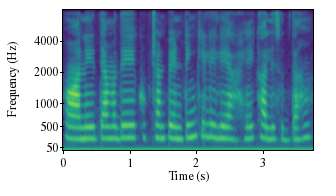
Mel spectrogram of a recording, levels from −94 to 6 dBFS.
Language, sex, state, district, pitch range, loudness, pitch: Marathi, female, Maharashtra, Aurangabad, 245-270 Hz, -20 LUFS, 255 Hz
